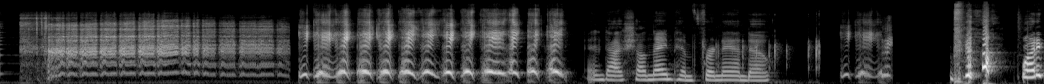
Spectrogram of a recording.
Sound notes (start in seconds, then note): 0.3 penguin sound; 3.0 much worse penguin sound; 8.1 Penguin sound trails off but gets deeper as it does so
